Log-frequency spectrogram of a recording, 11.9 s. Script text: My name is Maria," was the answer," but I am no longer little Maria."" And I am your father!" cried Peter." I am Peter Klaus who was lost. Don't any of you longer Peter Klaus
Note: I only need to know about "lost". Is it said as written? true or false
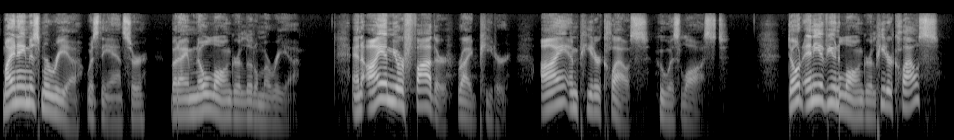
true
